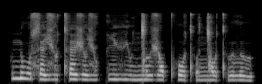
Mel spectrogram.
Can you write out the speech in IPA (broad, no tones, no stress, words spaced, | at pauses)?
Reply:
nusɛʑu tʰɛʒɤʑu ki vʲuŋ͡ǀɯʒɔ pʰotʼɤŋ͡ǀotʼɯ ðɯ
